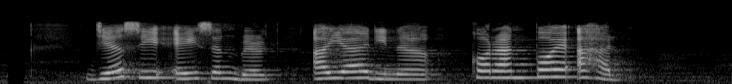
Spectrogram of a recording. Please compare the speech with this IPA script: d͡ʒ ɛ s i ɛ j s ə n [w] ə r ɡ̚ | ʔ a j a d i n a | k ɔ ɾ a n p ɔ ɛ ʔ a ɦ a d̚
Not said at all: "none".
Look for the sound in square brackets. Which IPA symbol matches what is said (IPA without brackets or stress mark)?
b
